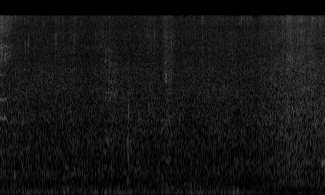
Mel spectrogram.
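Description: Quiet outdoor ambience: a steady low rumble of wind on the microphone, with no distinct events.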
